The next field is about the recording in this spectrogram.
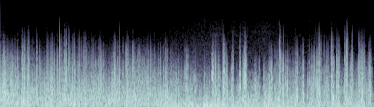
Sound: wind gusts

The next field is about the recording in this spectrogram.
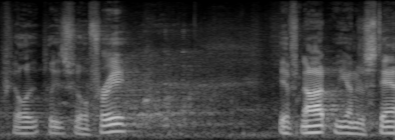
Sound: audience laughing

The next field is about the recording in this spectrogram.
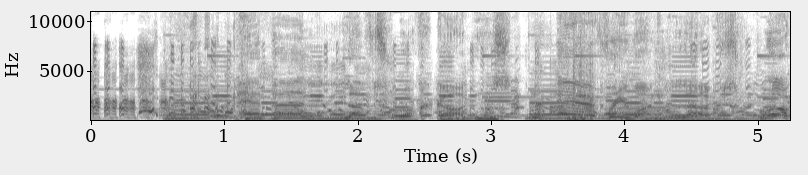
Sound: laughter

